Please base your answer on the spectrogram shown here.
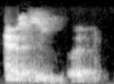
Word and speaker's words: Enis Afgan: We have Anas Afghan. Am I pronouncing your name correctly? I should have asked before. I'm sorry. Yes, Anas Afghan.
